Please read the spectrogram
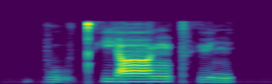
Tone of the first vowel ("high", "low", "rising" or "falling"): low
